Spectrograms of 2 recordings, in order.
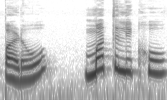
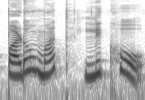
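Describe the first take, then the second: First: There is a pause after the first word. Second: There is a pause after the second word. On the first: Read, and do not write. "इधर ये अर्थ हुआ कि पढ़ लो तुम लिखो मत" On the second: Do not read, write instead. "इधर अर्थ हो गया पढ़ो मत अभी लिख लो"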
